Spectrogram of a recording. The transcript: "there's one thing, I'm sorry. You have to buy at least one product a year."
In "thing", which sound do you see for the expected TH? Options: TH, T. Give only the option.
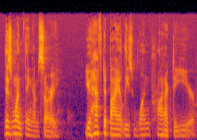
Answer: TH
